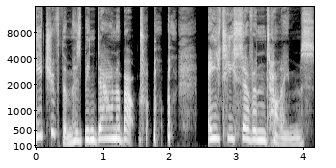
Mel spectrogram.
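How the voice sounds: A woman puts on a character voice with a fairly high pitch and big pitch swings. She talks slowly, and the sound is dry and close with no echo.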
